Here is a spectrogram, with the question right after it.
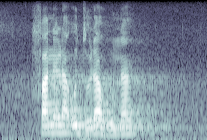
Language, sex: Venda, male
